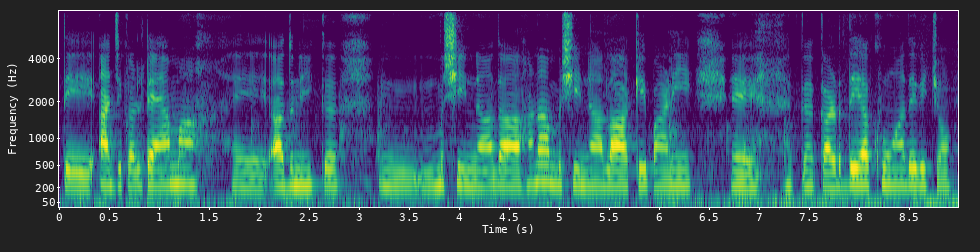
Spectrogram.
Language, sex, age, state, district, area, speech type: Punjabi, female, 30-45, Punjab, Ludhiana, urban, spontaneous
